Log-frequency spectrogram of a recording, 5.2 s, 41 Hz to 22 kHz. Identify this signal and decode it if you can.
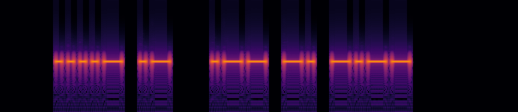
Morse code, heard as a keyed tone, about 20 wpm, 700 Hz. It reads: 4A WNY
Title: Field Day Exchanges Encore - 20wpm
